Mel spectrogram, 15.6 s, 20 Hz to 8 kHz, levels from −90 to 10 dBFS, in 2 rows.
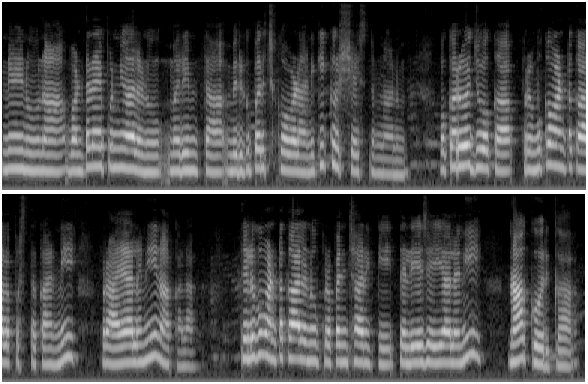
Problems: none marked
